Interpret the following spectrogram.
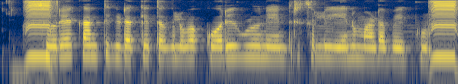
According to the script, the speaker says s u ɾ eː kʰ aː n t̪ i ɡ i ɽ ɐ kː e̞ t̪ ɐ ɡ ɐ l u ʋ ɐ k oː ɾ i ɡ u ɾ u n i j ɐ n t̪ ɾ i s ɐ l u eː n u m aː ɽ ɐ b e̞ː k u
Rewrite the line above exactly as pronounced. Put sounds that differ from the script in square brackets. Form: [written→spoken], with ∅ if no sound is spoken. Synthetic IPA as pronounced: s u ɾ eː [kʰ→k] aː n t̪ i ɡ i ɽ ɐ kː e̞ t̪ ɐ ɡ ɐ l u ʋ ɐ k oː ɾ i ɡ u [ɾ→ɭ] u n i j ɐ n t̪ ɾ i s ɐ l u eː n u m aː ɽ ɐ b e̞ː k u

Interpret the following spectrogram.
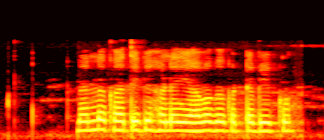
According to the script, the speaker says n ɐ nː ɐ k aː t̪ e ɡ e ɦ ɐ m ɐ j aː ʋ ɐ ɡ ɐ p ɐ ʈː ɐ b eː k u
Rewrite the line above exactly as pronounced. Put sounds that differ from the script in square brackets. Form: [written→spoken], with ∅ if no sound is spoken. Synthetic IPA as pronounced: n ɐ nː ɐ k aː t̪ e ɡ e ɦ ɐ [m→ɳ] ɐ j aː ʋ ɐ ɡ ɐ [p→k] ɐ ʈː ɐ b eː k u

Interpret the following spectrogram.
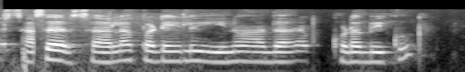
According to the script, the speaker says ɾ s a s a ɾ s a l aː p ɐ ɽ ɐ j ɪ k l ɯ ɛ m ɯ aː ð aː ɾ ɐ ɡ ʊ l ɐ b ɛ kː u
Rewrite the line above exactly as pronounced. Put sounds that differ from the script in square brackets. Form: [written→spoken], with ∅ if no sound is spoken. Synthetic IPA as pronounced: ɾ s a s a ɾ s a l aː p ɐ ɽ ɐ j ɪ [k→∅] l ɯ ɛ [m→n] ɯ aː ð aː ɾ ɐ [ɡ→k] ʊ [l→ɽ] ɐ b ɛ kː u

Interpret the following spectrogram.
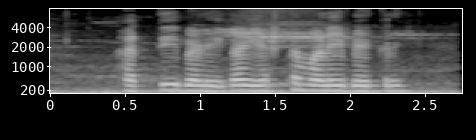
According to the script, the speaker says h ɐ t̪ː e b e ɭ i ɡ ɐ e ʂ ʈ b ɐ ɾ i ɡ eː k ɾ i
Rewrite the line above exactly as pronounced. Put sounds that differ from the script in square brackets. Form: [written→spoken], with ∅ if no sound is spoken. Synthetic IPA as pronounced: h ɐ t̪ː [e→i] b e ɭ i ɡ ɐ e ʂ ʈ [b→m] ɐ [ɾ→ɭ] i [ɡ→b] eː k ɾ i

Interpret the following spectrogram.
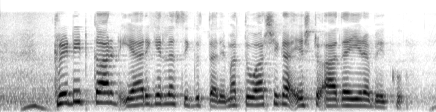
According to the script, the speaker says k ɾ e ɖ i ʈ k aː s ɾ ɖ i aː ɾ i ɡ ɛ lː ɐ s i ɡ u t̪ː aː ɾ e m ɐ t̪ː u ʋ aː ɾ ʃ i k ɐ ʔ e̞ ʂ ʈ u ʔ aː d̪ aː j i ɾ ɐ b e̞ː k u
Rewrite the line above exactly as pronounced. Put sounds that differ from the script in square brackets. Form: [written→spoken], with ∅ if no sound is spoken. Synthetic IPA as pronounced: k ɾ e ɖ i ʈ k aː [s→∅] ɾ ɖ [i→j] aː ɾ i ɡ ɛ lː ɐ s i ɡ u t̪ː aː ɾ e m ɐ t̪ː u ʋ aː ɾ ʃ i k ɐ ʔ e̞ ʂ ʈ u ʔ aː d̪ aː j i ɾ ɐ b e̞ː k u

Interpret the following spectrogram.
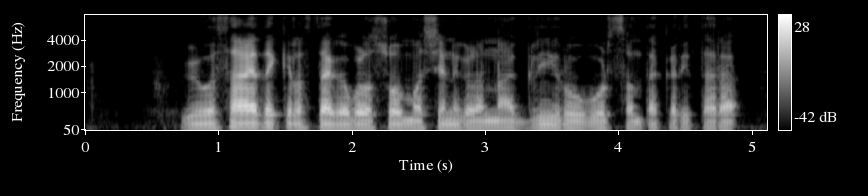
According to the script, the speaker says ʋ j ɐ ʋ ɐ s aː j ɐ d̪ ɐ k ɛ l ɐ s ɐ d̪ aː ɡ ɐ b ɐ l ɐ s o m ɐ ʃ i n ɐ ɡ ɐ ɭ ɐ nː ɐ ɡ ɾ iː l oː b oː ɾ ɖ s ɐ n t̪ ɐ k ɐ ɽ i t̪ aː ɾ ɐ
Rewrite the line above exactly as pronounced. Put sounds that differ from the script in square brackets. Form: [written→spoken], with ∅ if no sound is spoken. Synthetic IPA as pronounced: ʋ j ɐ ʋ ɐ s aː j ɐ d̪ ɐ k ɛ l ɐ s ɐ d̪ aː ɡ ɐ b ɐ [l→ɭ] ɐ s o m ɐ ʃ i n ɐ ɡ ɐ ɭ ɐ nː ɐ ɡ ɾ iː [l→ɾ] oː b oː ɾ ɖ s ɐ n t̪ ɐ k ɐ [ɽ→ɾ] i t̪ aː ɾ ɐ

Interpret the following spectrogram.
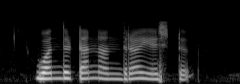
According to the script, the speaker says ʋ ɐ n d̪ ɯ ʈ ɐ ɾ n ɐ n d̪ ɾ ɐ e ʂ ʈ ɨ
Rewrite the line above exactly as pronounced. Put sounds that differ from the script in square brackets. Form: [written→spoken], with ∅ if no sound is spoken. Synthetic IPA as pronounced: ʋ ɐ n d̪ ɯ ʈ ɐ [ɾ→∅] n ɐ n d̪ ɾ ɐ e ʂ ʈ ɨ

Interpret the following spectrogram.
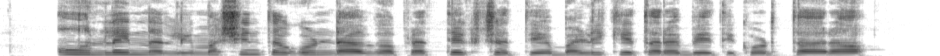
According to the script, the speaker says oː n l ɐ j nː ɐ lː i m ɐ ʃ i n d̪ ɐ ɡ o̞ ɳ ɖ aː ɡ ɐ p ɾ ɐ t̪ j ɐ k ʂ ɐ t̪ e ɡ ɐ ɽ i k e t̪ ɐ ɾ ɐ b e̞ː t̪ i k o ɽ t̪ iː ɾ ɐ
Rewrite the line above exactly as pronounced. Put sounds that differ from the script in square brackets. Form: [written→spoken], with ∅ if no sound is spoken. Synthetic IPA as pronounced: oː n l ɐ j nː ɐ lː i m ɐ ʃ i n [d̪→t̪] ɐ ɡ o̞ ɳ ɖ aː ɡ ɐ p ɾ ɐ t̪ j ɐ k ʂ ɐ t̪ e [ɡ→b] ɐ [ɽ→ɭ] i k e t̪ ɐ ɾ ɐ b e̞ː t̪ i k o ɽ t̪ [iː→aː] ɾ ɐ

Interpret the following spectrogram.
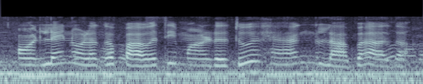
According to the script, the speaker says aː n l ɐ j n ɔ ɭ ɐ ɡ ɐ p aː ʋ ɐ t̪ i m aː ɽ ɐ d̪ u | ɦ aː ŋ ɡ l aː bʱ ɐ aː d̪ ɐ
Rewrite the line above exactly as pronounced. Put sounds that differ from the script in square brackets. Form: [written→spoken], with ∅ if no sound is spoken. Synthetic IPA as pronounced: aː n l ɐ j n ɔ ɭ ɐ ɡ ɐ p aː ʋ ɐ t̪ i m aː ɽ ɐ d̪ u | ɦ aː ŋ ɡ l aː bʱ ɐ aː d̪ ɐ

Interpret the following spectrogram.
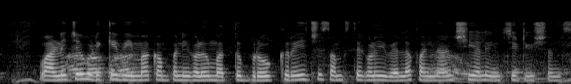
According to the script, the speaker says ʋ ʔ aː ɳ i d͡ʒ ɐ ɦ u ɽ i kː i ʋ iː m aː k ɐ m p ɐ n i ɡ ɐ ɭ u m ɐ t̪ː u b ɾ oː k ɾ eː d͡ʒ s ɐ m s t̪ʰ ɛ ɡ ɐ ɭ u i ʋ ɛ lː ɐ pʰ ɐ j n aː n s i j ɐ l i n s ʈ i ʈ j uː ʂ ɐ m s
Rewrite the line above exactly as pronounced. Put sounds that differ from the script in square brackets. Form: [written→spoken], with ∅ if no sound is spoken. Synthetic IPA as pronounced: ʋ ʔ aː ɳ i d͡ʒ ɐ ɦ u ɽ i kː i ʋ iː m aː k ɐ m p ɐ n i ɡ ɐ ɭ u m ɐ t̪ː u b ɾ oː k ɾ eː d͡ʒ s ɐ m s t̪ʰ ɛ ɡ ɐ ɭ u i ʋ ɛ lː ɐ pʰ ɐ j n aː n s i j ɐ l i n s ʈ i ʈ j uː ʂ ɐ [m→n] s

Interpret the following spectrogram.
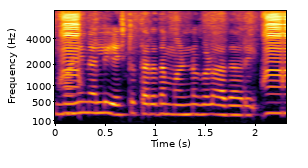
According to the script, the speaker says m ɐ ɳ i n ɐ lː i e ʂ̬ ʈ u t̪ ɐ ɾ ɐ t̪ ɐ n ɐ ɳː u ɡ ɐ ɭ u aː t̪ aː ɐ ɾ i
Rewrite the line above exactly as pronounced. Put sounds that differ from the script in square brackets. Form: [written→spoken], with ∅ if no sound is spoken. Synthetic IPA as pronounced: m ɐ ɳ i n ɐ lː i e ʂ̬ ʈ u t̪ ɐ ɾ ɐ [t̪→d̪] ɐ [n→m] ɐ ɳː u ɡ ɐ ɭ u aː [t̪→d̪] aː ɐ ɾ i

